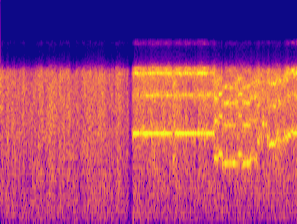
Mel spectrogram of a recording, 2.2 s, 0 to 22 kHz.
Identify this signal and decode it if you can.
SSTV (slow-scan television), PD 290.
